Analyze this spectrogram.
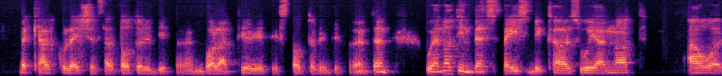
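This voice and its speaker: Speaking at a fairly quick pace, a man talks with a Romanian accent. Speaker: tech company executive. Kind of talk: interview.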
